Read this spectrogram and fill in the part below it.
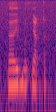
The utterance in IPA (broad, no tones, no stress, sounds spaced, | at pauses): ɐ e̯ b o θ i q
